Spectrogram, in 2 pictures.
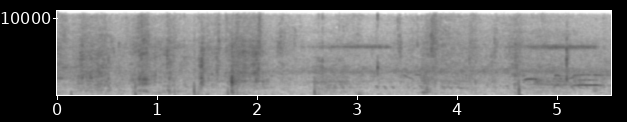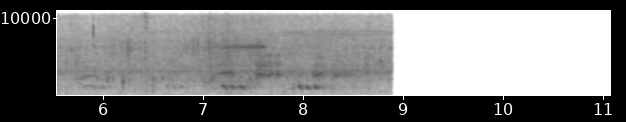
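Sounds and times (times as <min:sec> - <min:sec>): birds chirping and whistling: 0:02.0 - 0:08.6.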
